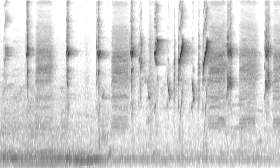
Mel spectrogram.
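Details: Long-tailed shrike in 'sembur' song, sharp high chips and short raspy bursts repeated about twice per second, a few upward-sweeping whistled notes near the middle, with low humming noise at the start.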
